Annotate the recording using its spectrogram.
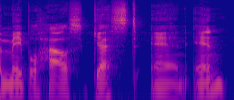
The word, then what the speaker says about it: Maple House Guest and Inn: If you guys are listening, check out the Maple House Guest and Inn. Did I say it right? – Yep, you did.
